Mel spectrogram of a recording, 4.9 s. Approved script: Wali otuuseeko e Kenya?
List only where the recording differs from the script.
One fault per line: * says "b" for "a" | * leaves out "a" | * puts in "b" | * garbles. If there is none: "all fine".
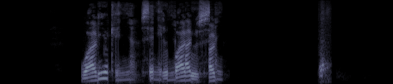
* leaves out "otuuseeko"
* garbles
